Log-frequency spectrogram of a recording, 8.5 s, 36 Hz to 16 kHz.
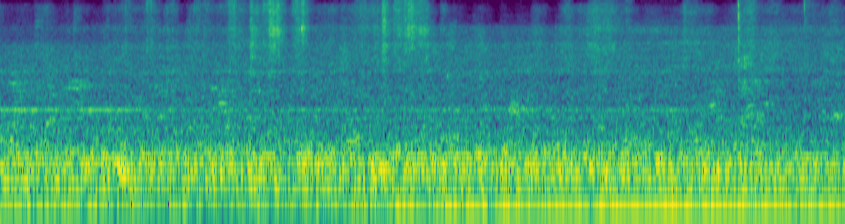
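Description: An INKA CLI.22 KRL commuter train runs on the line toward Bekasi, heard from inside as a constant low rumble and hum with faint rail clatter. It holds steady throughout at moderate volume, with faint voices mixed in.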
